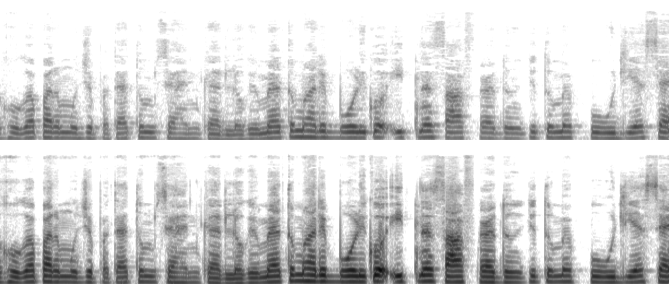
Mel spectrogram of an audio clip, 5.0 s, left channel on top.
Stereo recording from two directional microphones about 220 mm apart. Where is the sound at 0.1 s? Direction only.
40° right (ahead or behind).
